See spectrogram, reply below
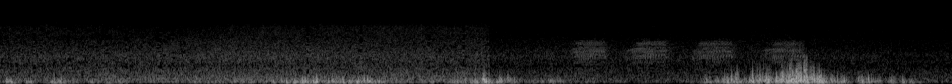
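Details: Wind gusting through an oak tree in a cemetery, picked up by a trail camera, with a quick run of four short, rasping crow caws near the end, partly masked by a loud rush of wind.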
